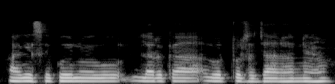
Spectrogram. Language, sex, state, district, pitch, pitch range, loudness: Maithili, male, Bihar, Samastipur, 150 Hz, 145-155 Hz, -17 LUFS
